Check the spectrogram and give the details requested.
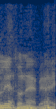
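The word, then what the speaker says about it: Litto Nebbia: Lito Nebbia. Fernandes pediu desculpas. Eu falei certo o nome dele? – É o Lito Nebbia.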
